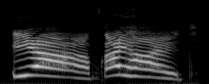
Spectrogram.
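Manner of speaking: high, loud drawn-out cheer; jubilant shout. A narrator's reading. Little orc sailing off free, jubilant high shout. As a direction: cry out in triumph. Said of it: "rief der kleine Ork".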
